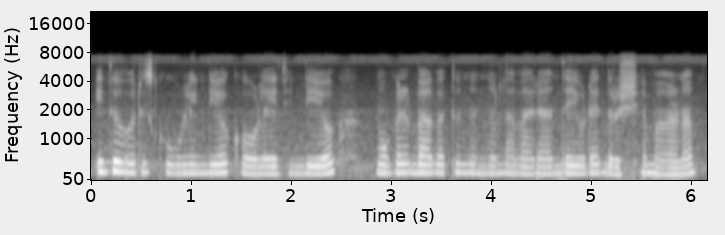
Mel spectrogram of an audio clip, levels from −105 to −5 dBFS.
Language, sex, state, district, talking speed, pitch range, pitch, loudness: Malayalam, female, Kerala, Kollam, 80 wpm, 180-200 Hz, 190 Hz, -19 LUFS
